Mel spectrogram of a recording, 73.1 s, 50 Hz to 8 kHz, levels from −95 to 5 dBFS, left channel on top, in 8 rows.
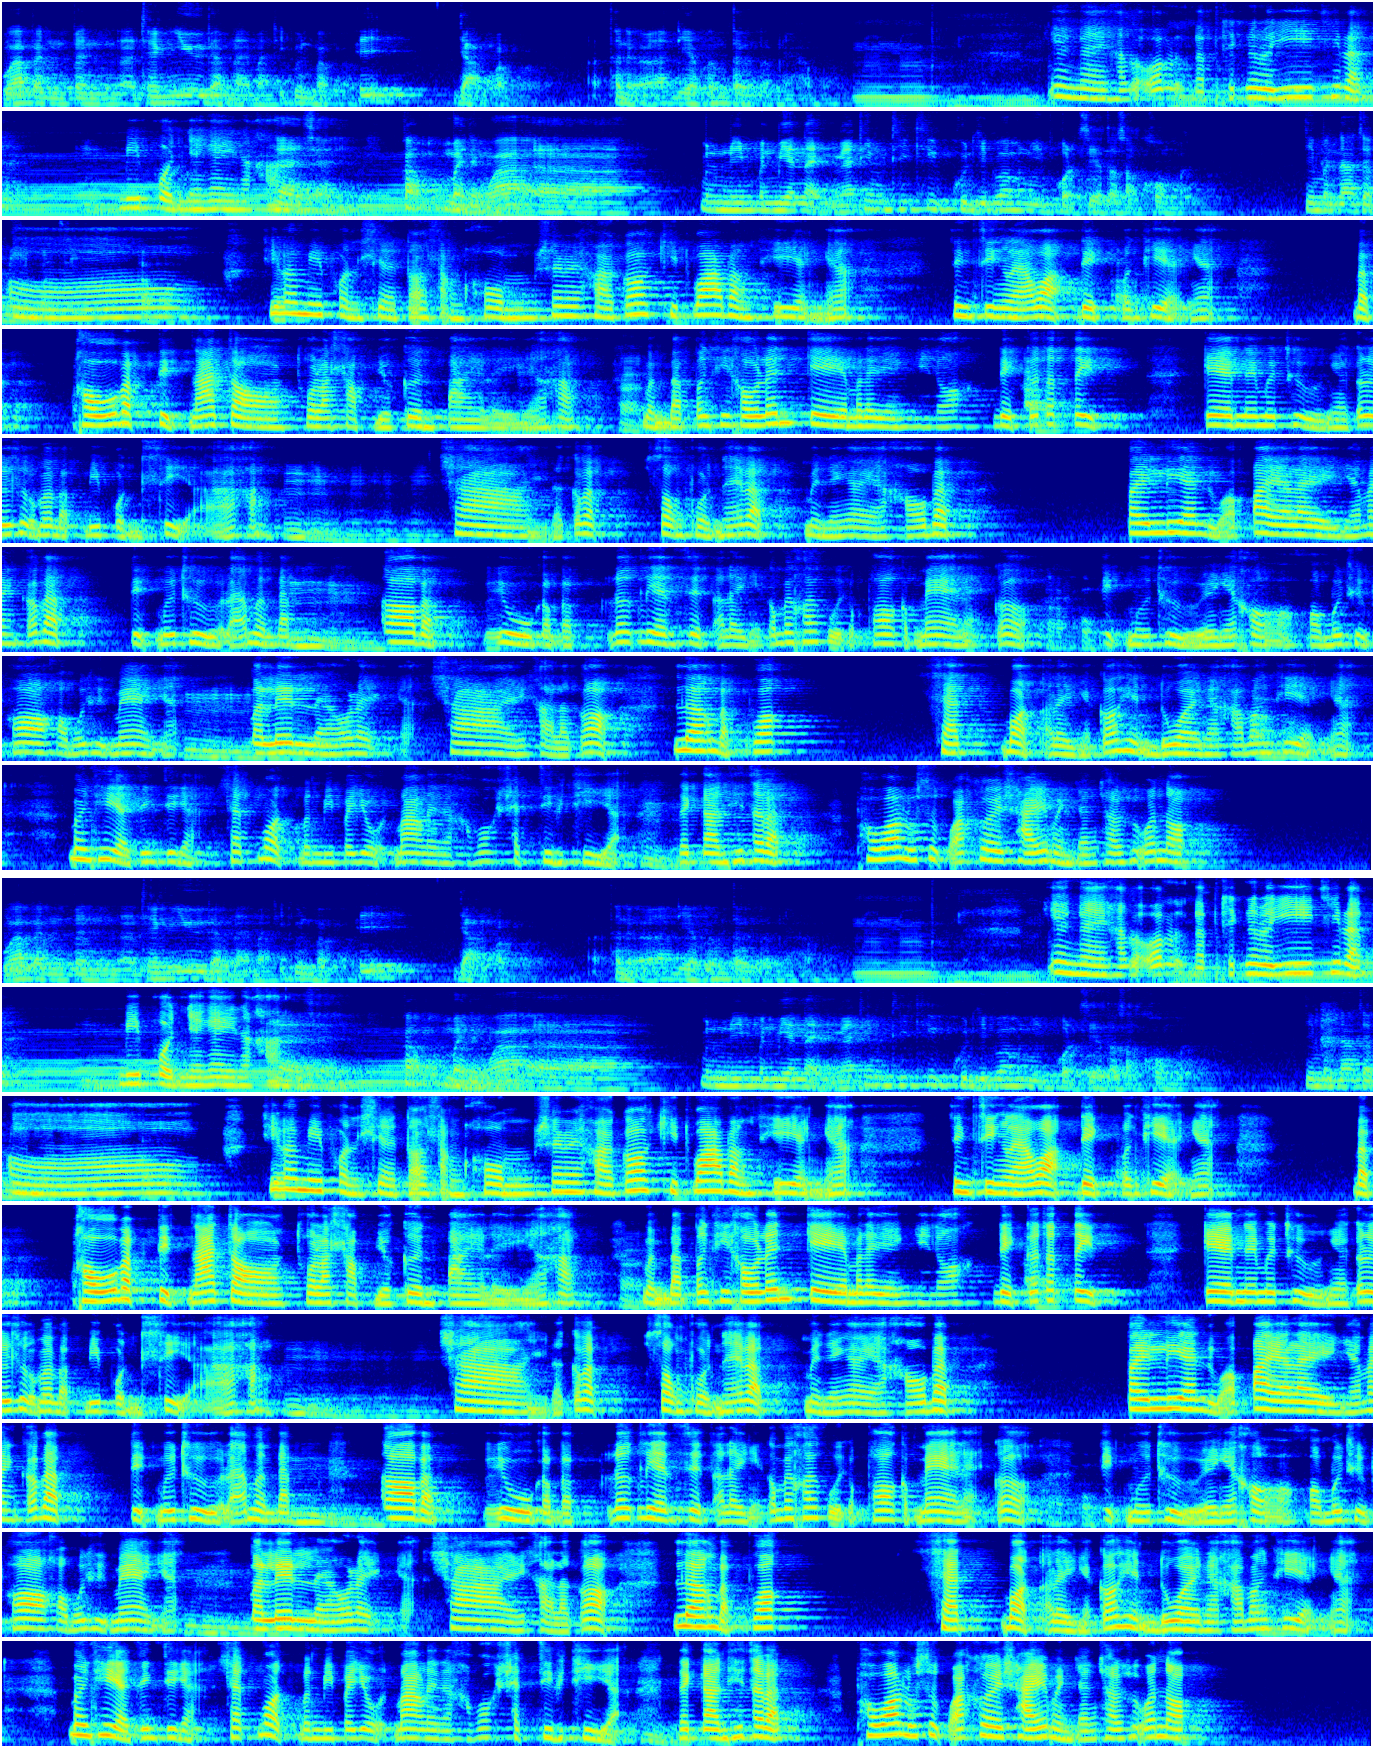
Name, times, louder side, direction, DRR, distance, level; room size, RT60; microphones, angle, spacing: voice 1, 0.0-2.5 3.0-3.4 4.1-5.6 9.7-9.8 11.0-11.5 11.8-13.3 13.8-17.1 17.8-19.6 21.6-21.7 22.7-22.8 25.7-25.8 30.9-31.2 31.5-32.0 34.2-34.4 38.4-39.4 47.6-48.3 52.7-53.1 56.0-56.8 63.2-63.7 68.2-68.7 71.7-71.9, left 1 dB, 35° left, 4 dB, 4.2 m, -44 dB
sound 1, 5.7-12.7, equal, 5° right, 3.1 m, -48 dB
voice 2, 7.0-9.1 9.9-11.0 18.3-24.1 24.6-26.7 27.3-27.4 27.9-31.3 31.7-34.7 35.1-38.4 39.5-40.5 40.8-41.6 41.9-42.9 44.1-46.1 46.6-47.6 48.2-48.6 48.9-52.5 53.0-56.0 56.5-60.0 61.0-63.9 64.2-68.1 68.5-69.2 69.7-71.8, right 4 dB, 75° right, 17 dB, 0.9 m, -30 dB
28.0 x 16.5 x 7.1 m, 0.68 s
head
